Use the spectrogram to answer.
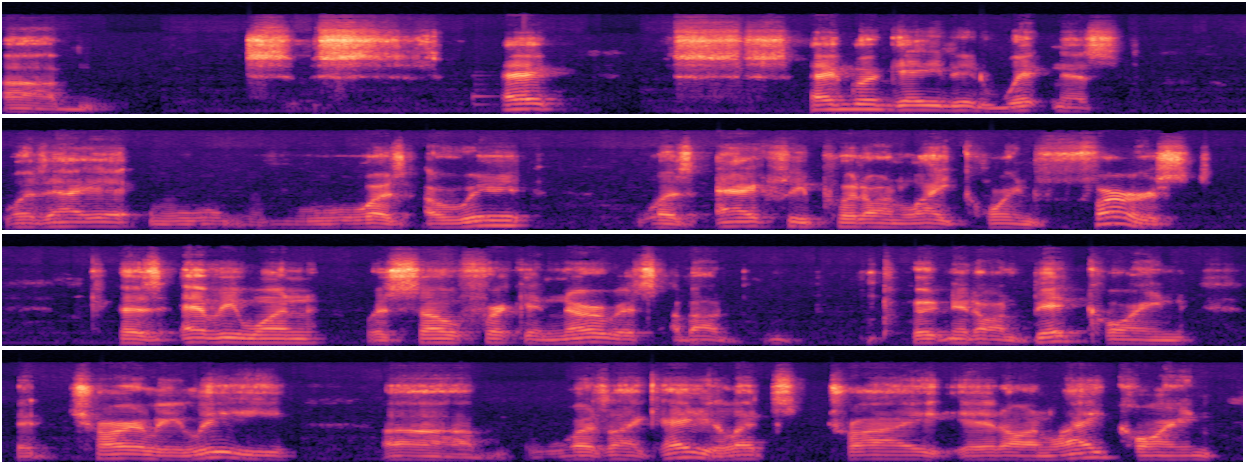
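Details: Self-reported speech impediment of unspecified type in a man; stuttering-like speech disfluency.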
